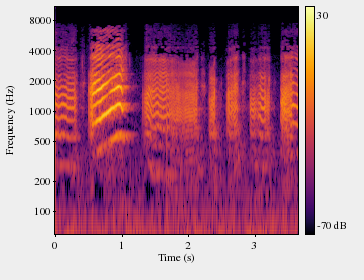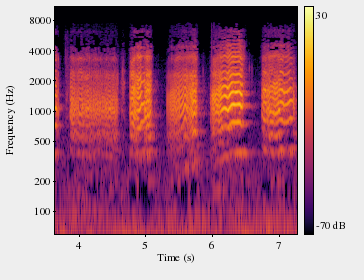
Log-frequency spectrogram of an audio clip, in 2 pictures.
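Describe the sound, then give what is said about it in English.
A caged bird utters strange, imitative sounds: about a dozen squeaky, warbling bursts in an irregular run, some rising into whiny, wavering tones, with no talking alongside. “The bird was moving about in the cage now, nodding his head in a very peculiar manner, uttering the most extraordinary sounds.”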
